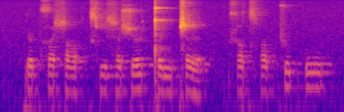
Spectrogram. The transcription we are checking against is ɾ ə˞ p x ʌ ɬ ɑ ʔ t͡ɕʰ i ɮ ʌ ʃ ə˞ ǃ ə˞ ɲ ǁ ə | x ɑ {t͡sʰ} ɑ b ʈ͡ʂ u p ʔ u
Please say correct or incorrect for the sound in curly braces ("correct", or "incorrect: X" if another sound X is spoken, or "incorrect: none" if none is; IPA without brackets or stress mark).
correct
